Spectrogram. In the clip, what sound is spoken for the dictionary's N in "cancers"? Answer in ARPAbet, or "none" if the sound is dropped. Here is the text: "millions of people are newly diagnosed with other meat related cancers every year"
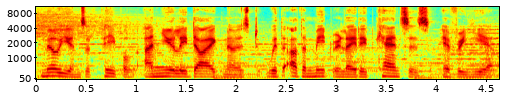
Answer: N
